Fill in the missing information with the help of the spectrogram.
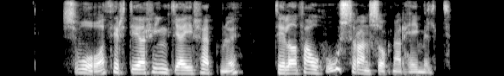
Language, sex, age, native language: Icelandic, male, 40-49, Icelandic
